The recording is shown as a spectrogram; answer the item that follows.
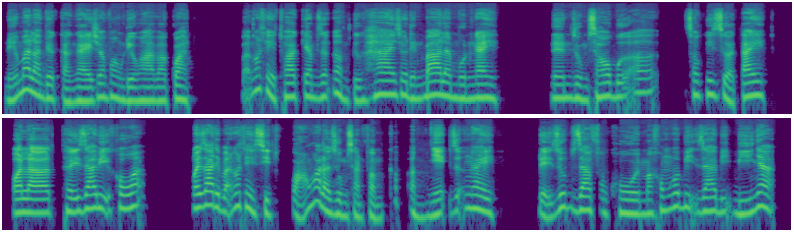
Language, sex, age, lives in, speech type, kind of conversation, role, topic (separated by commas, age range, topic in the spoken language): Vietnamese, male, 20-24, Vietnam, read, expert-assistant, expert, Vì sao khi bật quạt, ta cảm thấy mát hơn dù nhiệt độ không thay đổi?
